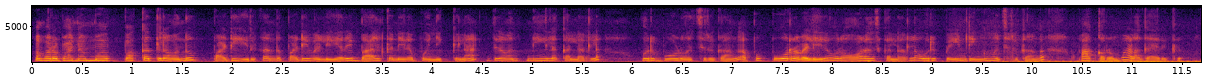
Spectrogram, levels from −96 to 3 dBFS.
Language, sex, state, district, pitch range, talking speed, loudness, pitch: Tamil, female, Tamil Nadu, Kanyakumari, 200-255 Hz, 165 wpm, -19 LUFS, 230 Hz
